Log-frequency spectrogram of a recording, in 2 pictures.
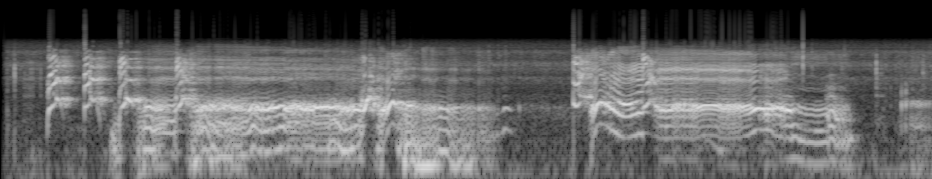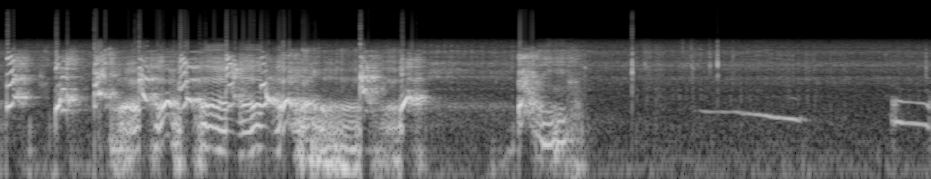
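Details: Puppy named Bob Barker, a pet dog, barking repeatedly at another dog, Koda, while she chews a rawhide; sharp rapid barks mixed with long whining, wavering yowls, several bursts with short pauses, ending in quieter thin whines.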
